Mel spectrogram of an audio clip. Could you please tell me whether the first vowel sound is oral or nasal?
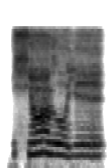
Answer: nasal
